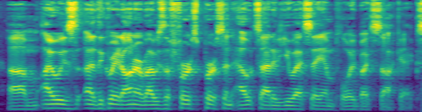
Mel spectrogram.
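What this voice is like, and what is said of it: Canadian English accent. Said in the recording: “As you can tell by my accent, I'm not from the UK. I'm not from Europe. I'm actually from Canada originally.”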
